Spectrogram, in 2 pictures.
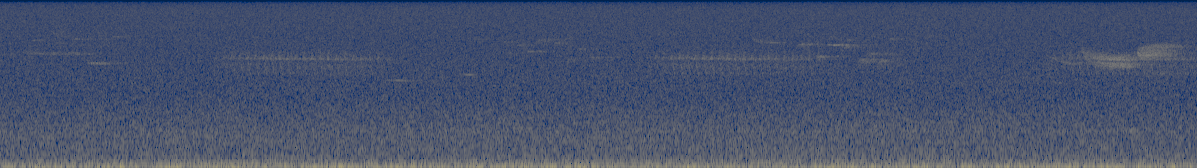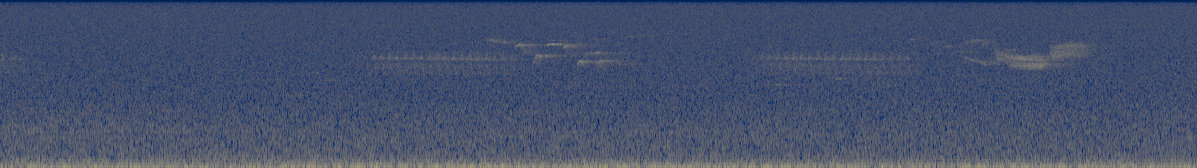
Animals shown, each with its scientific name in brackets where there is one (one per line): Black-throated Green Warbler (Setophaga virens)
Brown Creeper (Certhia americana)
Dark-eyed Junco (Junco hyemalis)
Black-throated Blue Warbler (Setophaga caerulescens)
